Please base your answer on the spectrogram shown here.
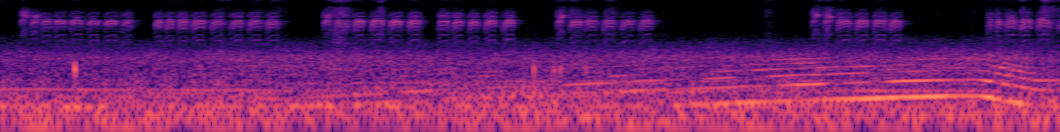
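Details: Chickadee calling with a very small but annoying sound, a series of quick buzzy note bursts separated by short gaps, with a low droning background and faint lower tones late on.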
